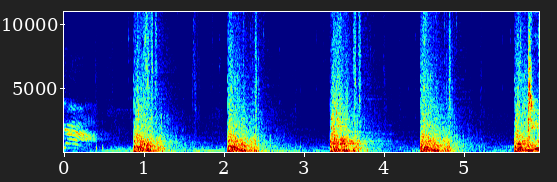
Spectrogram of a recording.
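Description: Pistol gunfire in the video game Bioshock: four sharp, loud single shots spaced about a second apart, each with a ringing decay. A faint voice is briefly heard at the start under a low game backdrop.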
